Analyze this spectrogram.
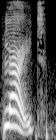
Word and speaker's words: plight: of flour and water in words like PSI Delight flight where the letter i is followed by the diagraph g h the I sound is prominent and the H certainly remains silent the word plight p l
